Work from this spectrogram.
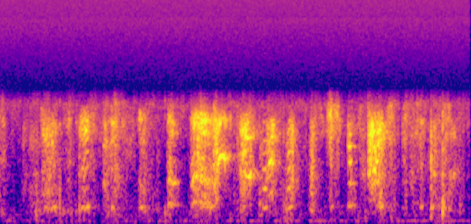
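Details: Several puppies whining and yipping together, a dense, continuous jumble of short nasal squeals and whimpers, some rising at the end, repeated rapidly for the whole stretch.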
